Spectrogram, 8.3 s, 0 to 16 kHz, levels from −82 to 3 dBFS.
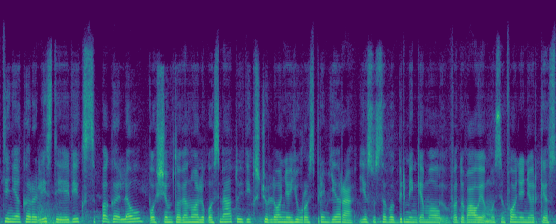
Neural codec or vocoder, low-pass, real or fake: autoencoder, 48 kHz, 128 numbers a frame, DAC-VAE, trained on Japanese speech; 14.4 kHz; fake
